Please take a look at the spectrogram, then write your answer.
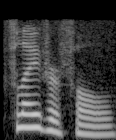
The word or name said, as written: flavorful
